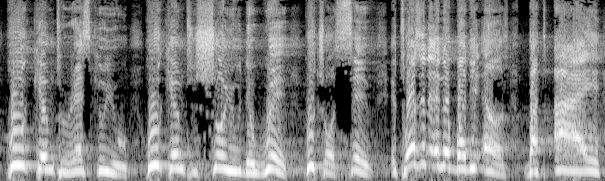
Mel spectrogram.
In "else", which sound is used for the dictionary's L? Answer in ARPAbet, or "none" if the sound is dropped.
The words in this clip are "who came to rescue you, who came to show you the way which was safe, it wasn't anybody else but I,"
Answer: L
